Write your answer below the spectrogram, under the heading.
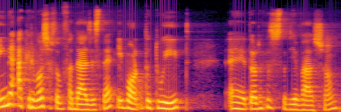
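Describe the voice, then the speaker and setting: The speaker sounds animated and moves at a fairly quick pace. The background is quiet. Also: woman. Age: 20s. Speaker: comedic political commentary host. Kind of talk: comedic monologue. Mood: ironic, humorous. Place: home room. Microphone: studio mic.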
